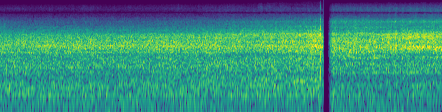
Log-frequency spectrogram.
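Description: Steady running noise of a heavy diesel car-hauler truck idling close by, cutting out for an instant about six and a half seconds in.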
